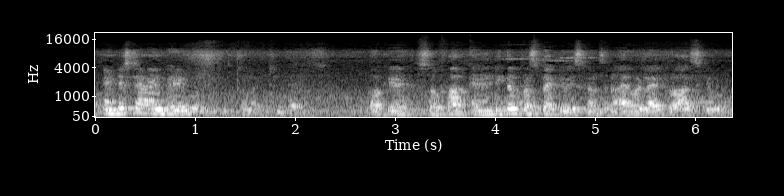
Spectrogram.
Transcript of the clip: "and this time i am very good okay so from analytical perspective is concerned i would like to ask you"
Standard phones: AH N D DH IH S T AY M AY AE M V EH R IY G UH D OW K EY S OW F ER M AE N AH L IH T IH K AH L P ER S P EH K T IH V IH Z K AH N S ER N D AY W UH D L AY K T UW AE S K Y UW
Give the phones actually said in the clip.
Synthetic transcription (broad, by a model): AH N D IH S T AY AY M V EH R IY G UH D OW K EY S OW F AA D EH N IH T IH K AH L P ER S P EH K T IH V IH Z K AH N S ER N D AY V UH D L AY K T UW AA S K Y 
